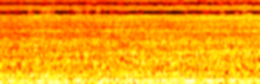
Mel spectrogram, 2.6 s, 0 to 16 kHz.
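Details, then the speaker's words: Ford Ranger after fuel rail to lower intake manifold gasket repair for P0171/P0174 lean codes, battery reset: smooth even idle, steady low rumble, no misses or hiss, no fuel leaks. "but I don't hear any major problems I'm not smelling any fuel leaks sounds like the uh for the wires put on correctly sounds like it's getting its bearings here"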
